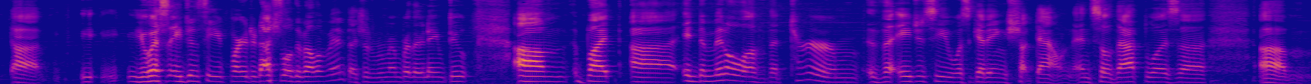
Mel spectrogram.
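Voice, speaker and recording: Her voice sits low with a darkish tone: she's a woman in her forties from the Philippines, a political science professor fielding interview questions. Thoughtful yet full of fillers and restarts, she talks into a lapel mic inside a small office with bookshelves.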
